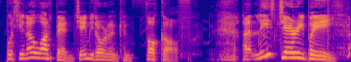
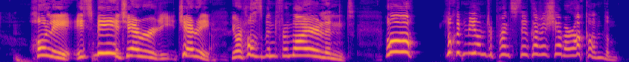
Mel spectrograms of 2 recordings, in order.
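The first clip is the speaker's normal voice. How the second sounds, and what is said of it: Exaggerated stage Irish accent. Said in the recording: “Awful stage Irish ridiculousness ... an absolute abomination of an accent”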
